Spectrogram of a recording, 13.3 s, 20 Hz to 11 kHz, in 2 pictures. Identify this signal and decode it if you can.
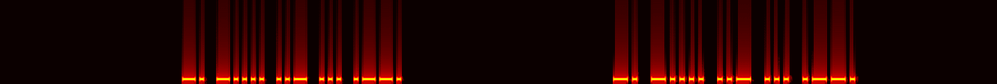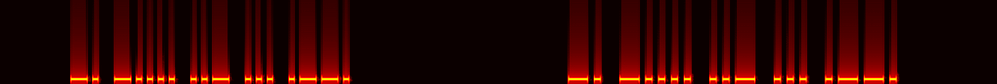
Morse code, heard as a keyed tone, about 34 wpm, 700 Hz. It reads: N6USP N6USP N6USP N6USP
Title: Speed Racing - USA 1x3 Call Signs 28wpm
